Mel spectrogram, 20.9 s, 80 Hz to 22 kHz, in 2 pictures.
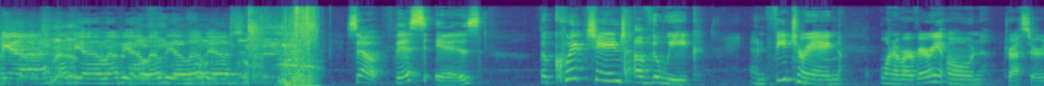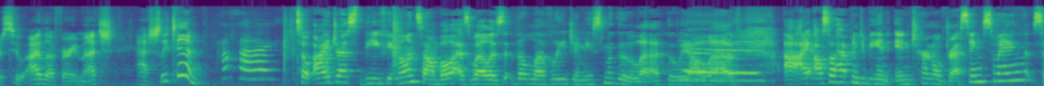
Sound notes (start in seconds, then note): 1.5 people high fiving; 3.0 exciting instrumental music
